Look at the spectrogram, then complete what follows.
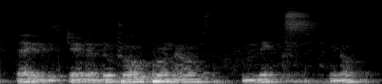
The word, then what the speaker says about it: Mx: You know, that is gender neutral pronouns, mix. You know, similar to Miss, it's pronounced as mix.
